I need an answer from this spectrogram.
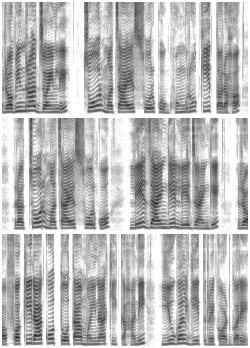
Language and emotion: Nepali, neutral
